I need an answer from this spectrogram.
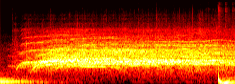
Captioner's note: cheering and applause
